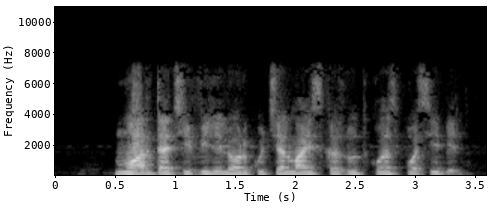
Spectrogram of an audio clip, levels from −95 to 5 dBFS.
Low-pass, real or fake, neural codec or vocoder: 7.2 kHz; real; none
